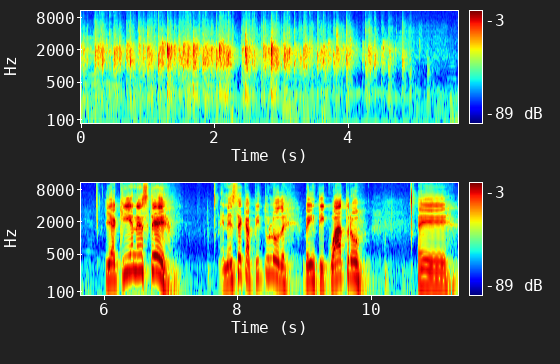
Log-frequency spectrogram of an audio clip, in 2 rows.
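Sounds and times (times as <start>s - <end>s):
audience applause: 0.0s - 5.2s
speech: 6.0s - 7.1s, 7.8s - 10.0s, 10.7s - 11.2s.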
